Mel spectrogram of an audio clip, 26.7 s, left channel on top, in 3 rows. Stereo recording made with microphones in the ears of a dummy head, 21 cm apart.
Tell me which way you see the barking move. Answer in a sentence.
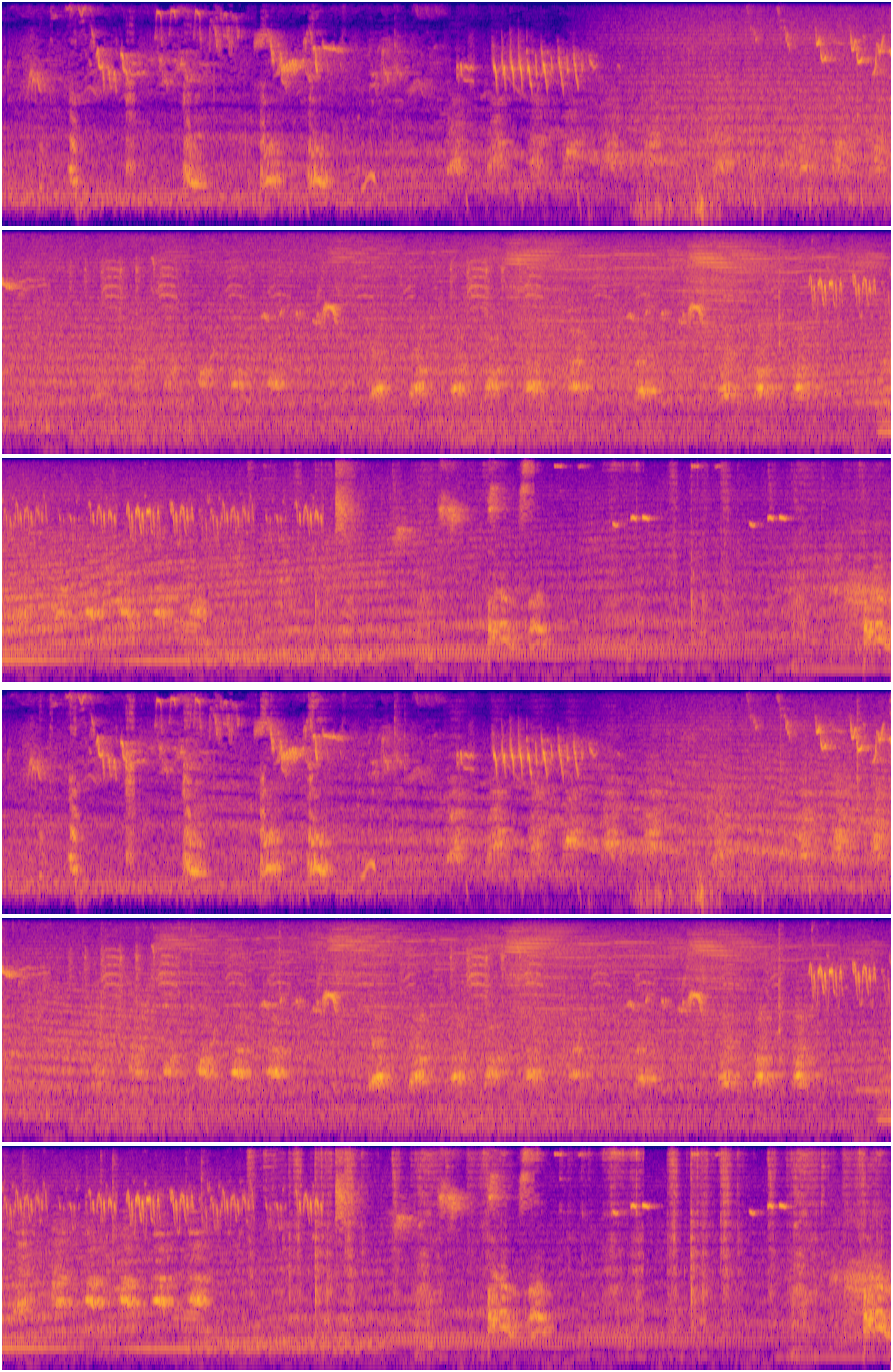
In this clip you hear the barking go left and come back.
